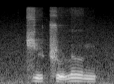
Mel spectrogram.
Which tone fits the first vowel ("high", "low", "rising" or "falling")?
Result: rising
